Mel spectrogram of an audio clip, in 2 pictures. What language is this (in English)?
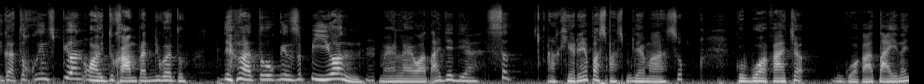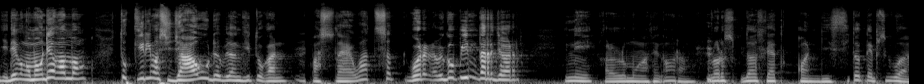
Indonesian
